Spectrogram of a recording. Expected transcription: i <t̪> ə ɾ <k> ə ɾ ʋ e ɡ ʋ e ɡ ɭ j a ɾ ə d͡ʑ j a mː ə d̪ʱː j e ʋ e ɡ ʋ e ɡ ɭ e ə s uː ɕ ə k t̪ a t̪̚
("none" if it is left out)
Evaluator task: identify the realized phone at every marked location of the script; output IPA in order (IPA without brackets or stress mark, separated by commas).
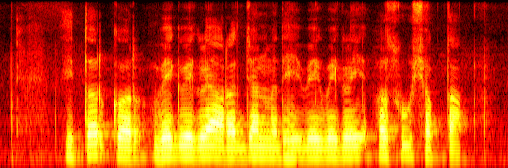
t̪, k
